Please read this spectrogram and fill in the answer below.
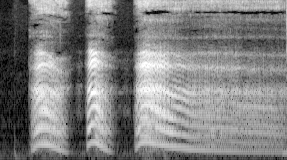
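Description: A cartoon character's voice growling a pirate 'arr': two short 'arr's, then one long 'arr' that falls in pitch.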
